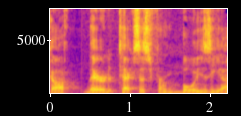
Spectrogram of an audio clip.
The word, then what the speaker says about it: Boise: There's no Z in Boise.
